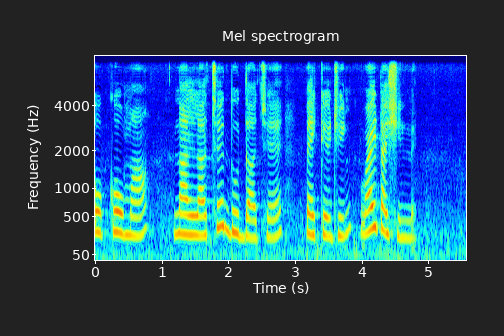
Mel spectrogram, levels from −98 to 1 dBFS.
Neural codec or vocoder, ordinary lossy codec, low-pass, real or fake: codec, 16 kHz, 16 kbps, FunCodec, trained on LibriTTS, 50 frames a second; none; 7.2 kHz; fake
